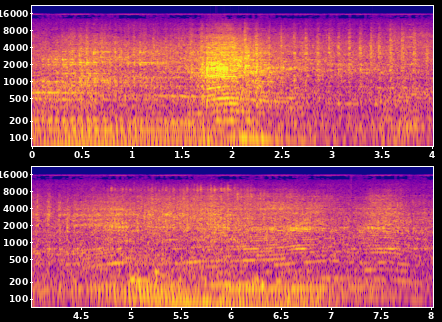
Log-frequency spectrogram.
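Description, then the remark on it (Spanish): A motorcycle carrying two people drones steadily as it rides along a road away from the town centre, a continuous, fairly loud rumble with shifting pitch and no voices. “Más tarde van en la moto por una carretera apartada del centro.”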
